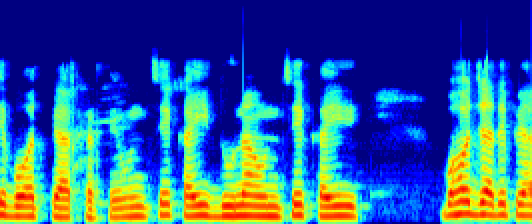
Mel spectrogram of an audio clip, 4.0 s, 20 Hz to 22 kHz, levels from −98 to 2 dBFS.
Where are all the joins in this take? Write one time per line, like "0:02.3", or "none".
none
